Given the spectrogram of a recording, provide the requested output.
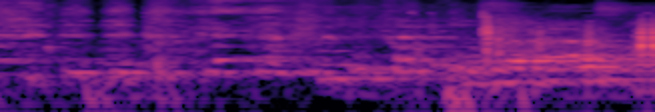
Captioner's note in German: Lachen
